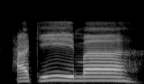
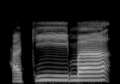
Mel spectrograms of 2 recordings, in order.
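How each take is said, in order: First: The word ends with a breathy h sound. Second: The word ends with a sharp glottal stop. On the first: "terlebih relax... keluar angin sikit je, itu huruf ha" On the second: "kita break betul-betul dan kita kawal nafas... dia seolah-olah ada hamzah"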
